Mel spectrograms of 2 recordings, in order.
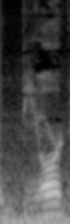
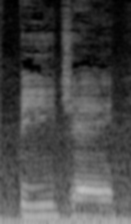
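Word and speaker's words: Björk: It's BJ, it sounds BJORK, but you pronounce Bjork.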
